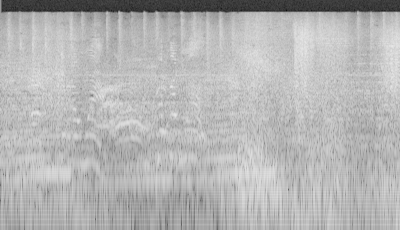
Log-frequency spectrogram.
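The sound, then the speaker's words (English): Loud tire squeal from a car skidding out of control after being nudged by another car during a high-speed chase, the screech running over a continuous engine roar and swelling briefly midway. “Marcus nudges his car into Fouché's, sending it into an uncontrollable skid.”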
